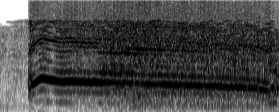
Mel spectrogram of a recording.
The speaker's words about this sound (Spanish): Y nada, y el grito de siempre, que pegamos todos los días un grito. Venga, vamos.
